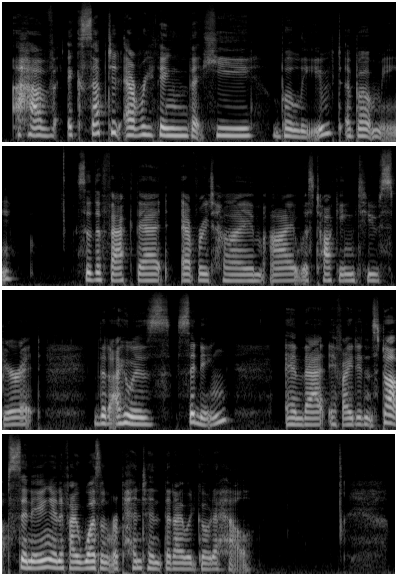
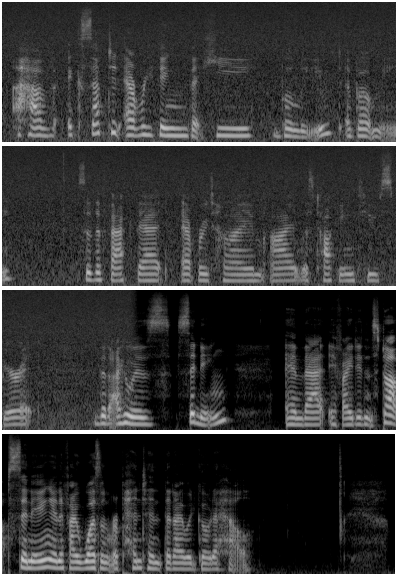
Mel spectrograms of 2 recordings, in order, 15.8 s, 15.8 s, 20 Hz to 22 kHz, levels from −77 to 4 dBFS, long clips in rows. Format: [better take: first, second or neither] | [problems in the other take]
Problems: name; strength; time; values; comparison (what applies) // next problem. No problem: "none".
first | hiss; noticeable; until 9 s; 10 dB below the speech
